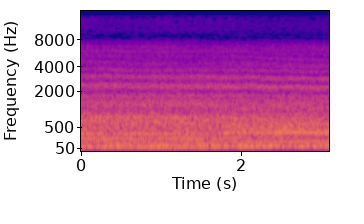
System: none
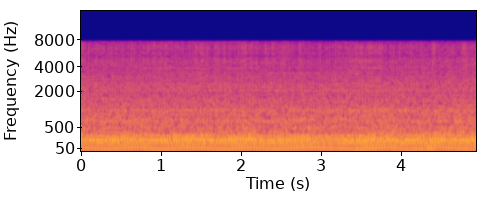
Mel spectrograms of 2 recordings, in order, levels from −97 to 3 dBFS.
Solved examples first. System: none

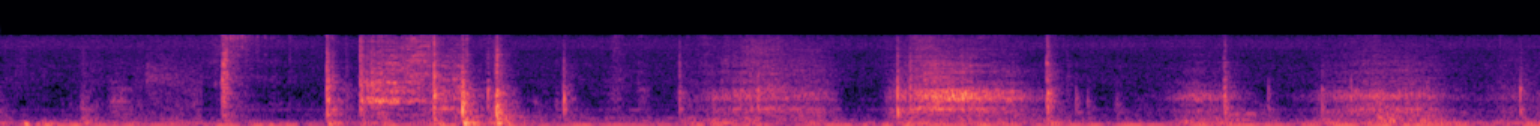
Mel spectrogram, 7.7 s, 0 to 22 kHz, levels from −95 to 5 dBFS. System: none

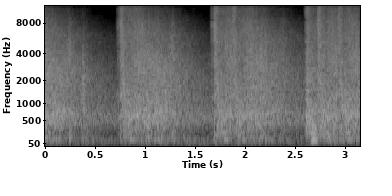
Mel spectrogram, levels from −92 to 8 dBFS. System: vocoder, Vocos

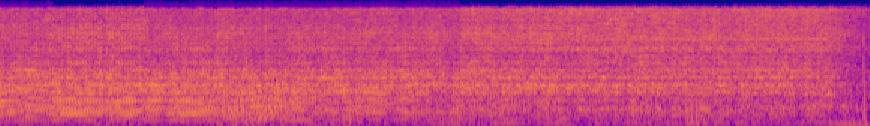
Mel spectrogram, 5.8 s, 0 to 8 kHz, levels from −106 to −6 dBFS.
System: none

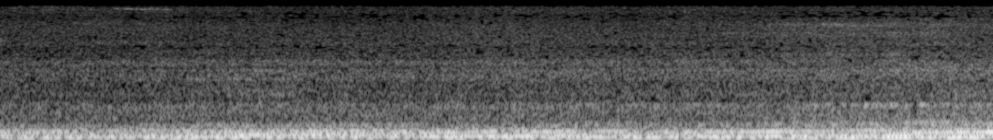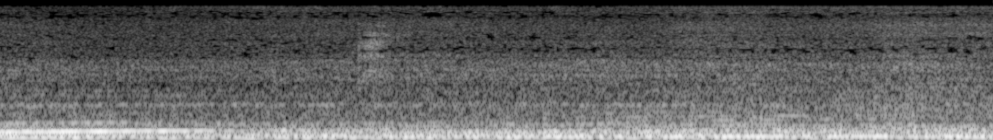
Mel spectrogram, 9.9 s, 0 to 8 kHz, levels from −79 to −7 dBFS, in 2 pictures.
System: none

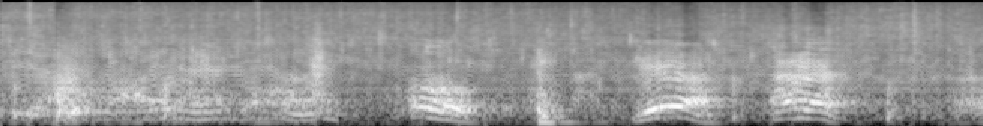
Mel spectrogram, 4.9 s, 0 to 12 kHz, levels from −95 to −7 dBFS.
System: vocoder, Vocos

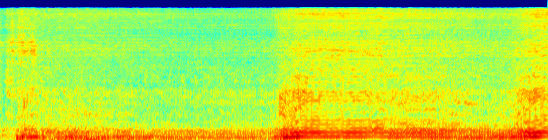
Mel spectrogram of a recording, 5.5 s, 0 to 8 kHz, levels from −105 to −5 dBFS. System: vocoder, Vocos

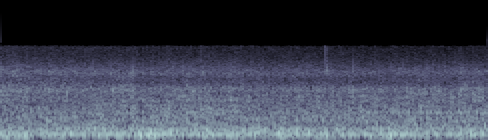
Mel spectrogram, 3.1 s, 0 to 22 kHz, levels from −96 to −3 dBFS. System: none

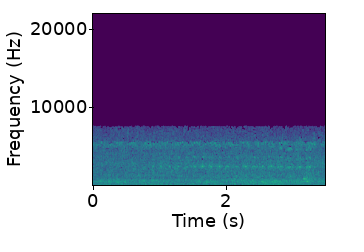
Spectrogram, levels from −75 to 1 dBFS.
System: none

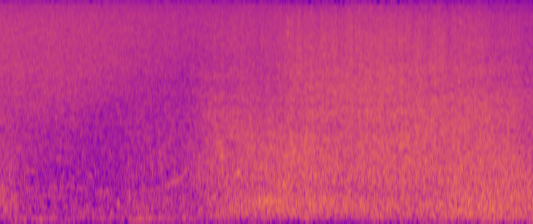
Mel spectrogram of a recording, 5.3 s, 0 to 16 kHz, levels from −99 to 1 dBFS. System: vocoder, Vocos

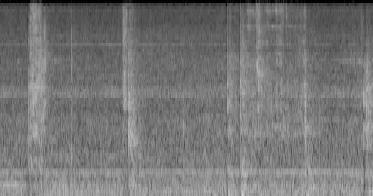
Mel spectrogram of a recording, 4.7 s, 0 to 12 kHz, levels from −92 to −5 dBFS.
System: none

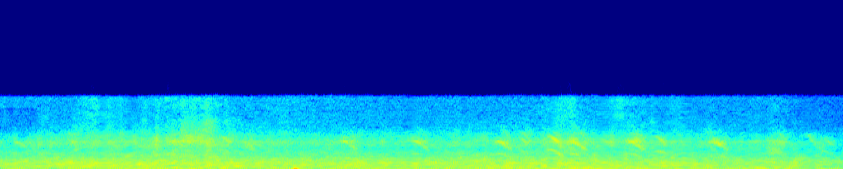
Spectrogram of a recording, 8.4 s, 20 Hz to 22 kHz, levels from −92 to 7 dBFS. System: vocoder, Vocos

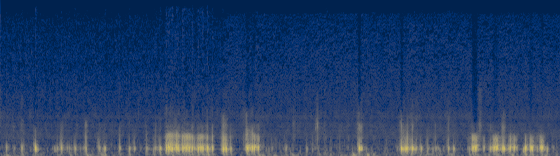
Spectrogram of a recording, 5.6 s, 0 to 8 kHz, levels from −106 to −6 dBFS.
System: vocoder, Vocos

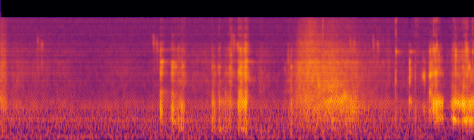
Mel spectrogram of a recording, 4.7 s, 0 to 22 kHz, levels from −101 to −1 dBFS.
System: vocoder, Vocos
